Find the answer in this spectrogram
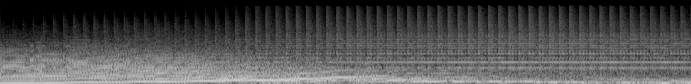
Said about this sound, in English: I've got the stuff on the cursus. Really shape that background drone. And then if I want, I can up the center.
